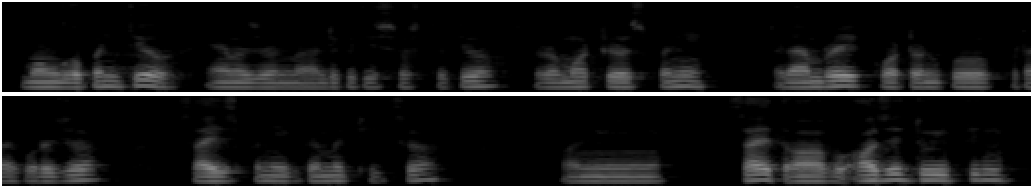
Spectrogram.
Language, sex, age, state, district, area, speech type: Nepali, male, 30-45, West Bengal, Kalimpong, rural, spontaneous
